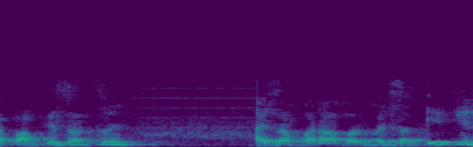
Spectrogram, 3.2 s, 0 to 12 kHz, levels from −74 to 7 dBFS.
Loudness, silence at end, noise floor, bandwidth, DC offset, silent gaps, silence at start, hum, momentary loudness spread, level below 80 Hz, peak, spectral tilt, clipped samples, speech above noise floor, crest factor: -29 LUFS; 0 s; -49 dBFS; 5.8 kHz; under 0.1%; none; 0 s; none; 20 LU; -78 dBFS; -16 dBFS; -11 dB/octave; under 0.1%; 21 dB; 14 dB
